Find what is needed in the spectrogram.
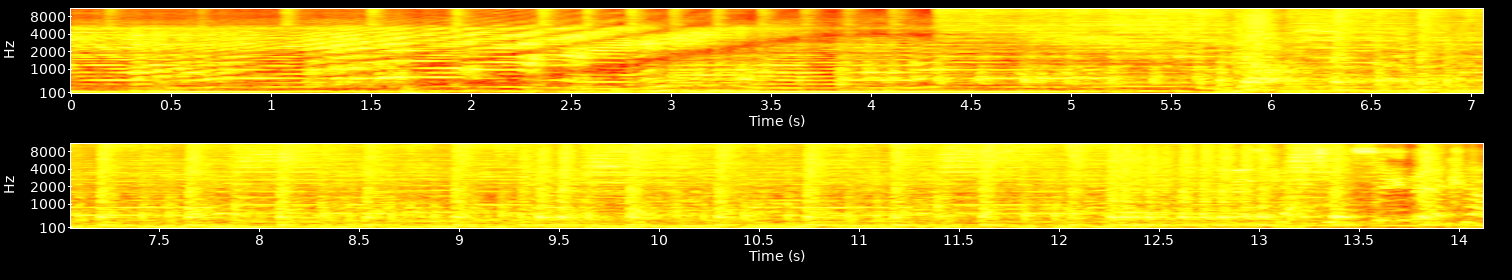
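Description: Live rock band starting a song: an electric guitar holds a low note under sweeping, warbling effects, then cymbals and drums come in about four to six seconds in, and the full band plays on loudly.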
